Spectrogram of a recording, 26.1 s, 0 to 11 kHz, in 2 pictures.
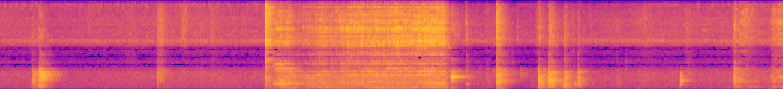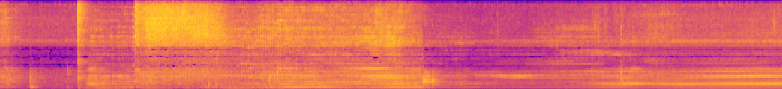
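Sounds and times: espresso machine humming: 4.4 - 7.6, 14.4 - 26.0.

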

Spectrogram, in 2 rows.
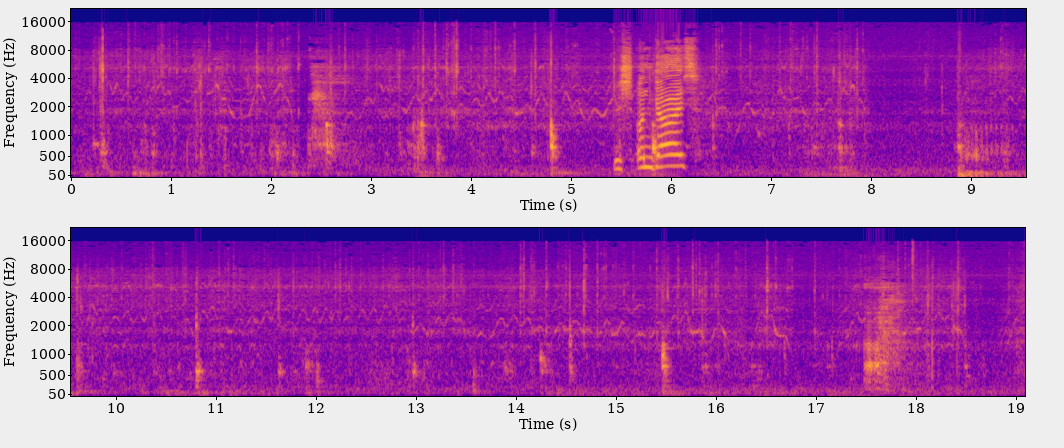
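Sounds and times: short squeaks and knocks: 0.0 - 8.1, 8.8 - 19.0
fishing reel cranking: 0.0 - 19.0
low thump: 8.8 - 9.4.

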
